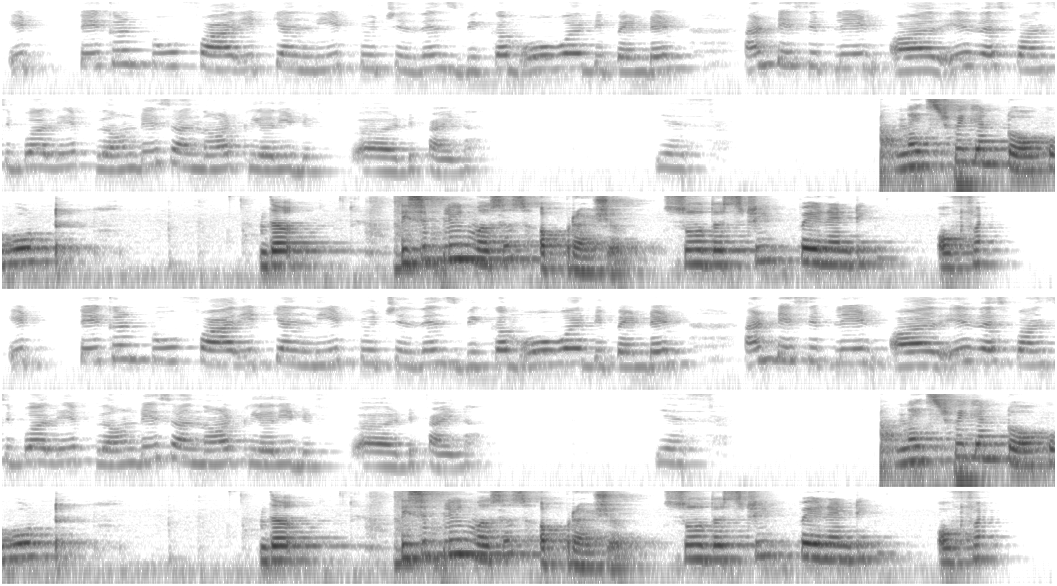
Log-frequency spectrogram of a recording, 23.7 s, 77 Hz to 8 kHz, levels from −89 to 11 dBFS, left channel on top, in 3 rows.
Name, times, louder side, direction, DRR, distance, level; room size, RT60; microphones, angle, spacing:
voice 1, 0.6-10.3 10.5-11.5 12.8-13.0, right 3 dB, 20° right, 2.3 m, -39 dB
voice 2, 14.5-16.4 17.7-22.5 22.8-23.1, left 2 dB, 15° left, 1.1 m, -25 dB
17.0 x 16.5 x 4.1 m
head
